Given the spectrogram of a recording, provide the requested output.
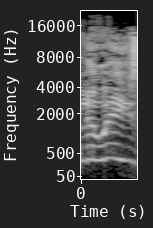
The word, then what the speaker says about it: Louise: that's Louie there's got because Louise is such a great name Louise Lou you can make people chanting it's two syllables it's a very popular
